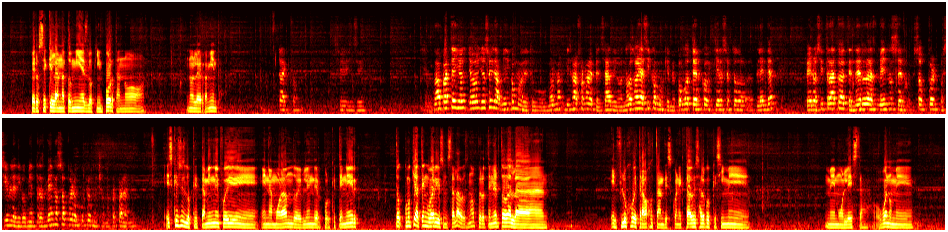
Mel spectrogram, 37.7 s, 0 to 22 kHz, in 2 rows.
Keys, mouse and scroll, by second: 0.0 middle click, 0.6 middle click, 2.7 shift+middle click, 3.0 middle click, 3.1 middle click, 3.4 shift+middle click, 4.0 shift+click, 4.3 shift+middle click, 4.8 middle click, 4.8 scroll up 1, 5.1 middle click, 5.3 shift+middle click, 6.4 middle click, 6.4 f, 6.5 click, 7.0 middle click, 9.0 shift+space, 10.1 shift+click, 12.3 click, 15.1 shift+f, 15.2 click, 17.9 shift+middle click, 18.1 middle click, 18.2 middle click, 20.5 f, 20.6 click, 21.0 ctrl+click, 22.5 ctrl+z, 23.0 f, 23.1 click, 24.9 middle click, 25.8 f, 26.0 click, 33.8 shift+middle click, 34.2 middle click, 34.3 middle click, 35.0 f, 35.1 click.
